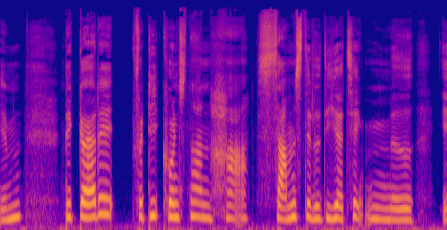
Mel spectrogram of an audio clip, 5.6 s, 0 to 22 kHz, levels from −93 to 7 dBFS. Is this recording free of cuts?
no; 1 cut; at 3.1 s

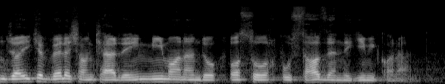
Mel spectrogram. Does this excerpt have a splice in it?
yes; 1 cut; at 2.3 s

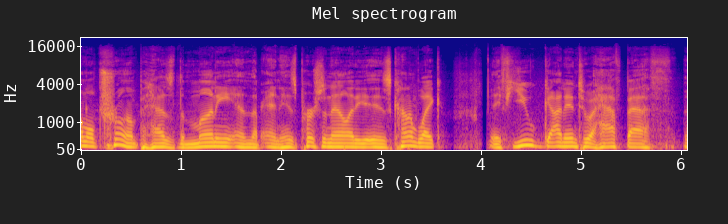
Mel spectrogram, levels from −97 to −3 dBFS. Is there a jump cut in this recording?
yes; 2 cuts; at 1.8 s, 4.0 s

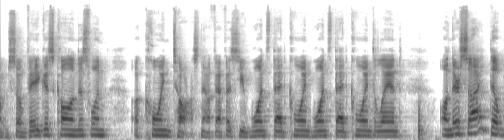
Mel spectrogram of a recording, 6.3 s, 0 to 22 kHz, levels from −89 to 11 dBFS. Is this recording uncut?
no; 1 cut; at 3.9 s

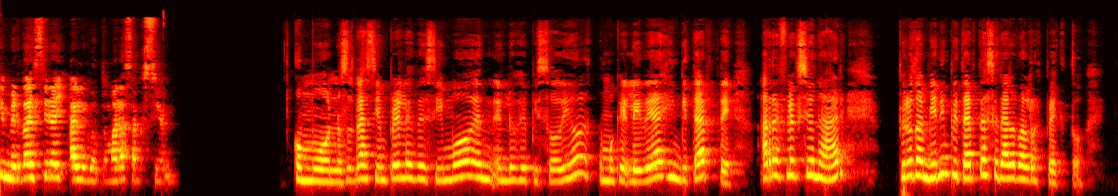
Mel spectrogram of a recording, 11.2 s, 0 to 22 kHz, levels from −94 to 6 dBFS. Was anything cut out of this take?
no; 0 cuts

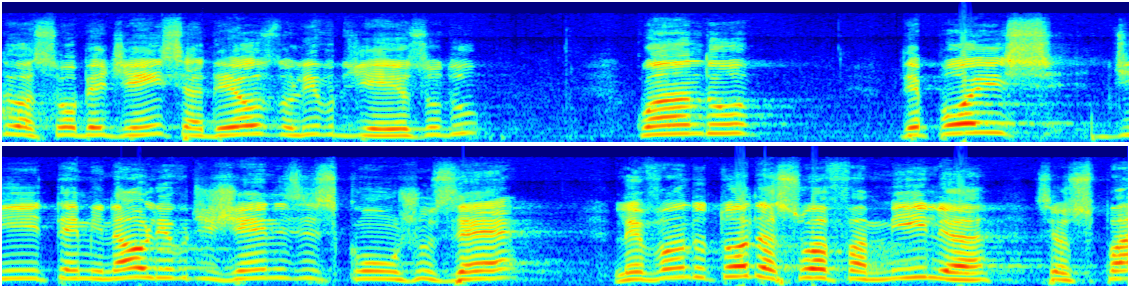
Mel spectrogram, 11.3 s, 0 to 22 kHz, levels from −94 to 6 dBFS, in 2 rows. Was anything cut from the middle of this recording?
no; 0 cuts

